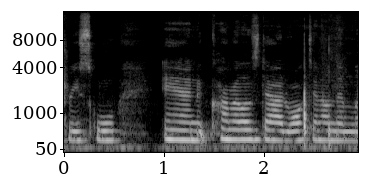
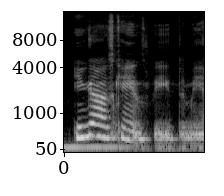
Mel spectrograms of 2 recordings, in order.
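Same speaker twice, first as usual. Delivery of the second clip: ordinary talk, nothing marked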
